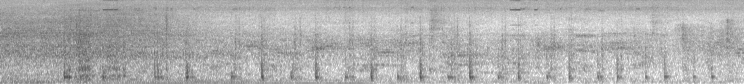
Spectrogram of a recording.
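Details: Space Cross rear suspension creaking, rhythmic squeaky creaks about two a second as the rear is worked; the handbrake lever had loose bolts and the stiff handbrake cable was rubbing, needing removal or replacement.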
